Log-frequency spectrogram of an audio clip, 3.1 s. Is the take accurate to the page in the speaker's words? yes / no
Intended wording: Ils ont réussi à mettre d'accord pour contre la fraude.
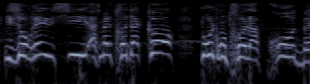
yes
